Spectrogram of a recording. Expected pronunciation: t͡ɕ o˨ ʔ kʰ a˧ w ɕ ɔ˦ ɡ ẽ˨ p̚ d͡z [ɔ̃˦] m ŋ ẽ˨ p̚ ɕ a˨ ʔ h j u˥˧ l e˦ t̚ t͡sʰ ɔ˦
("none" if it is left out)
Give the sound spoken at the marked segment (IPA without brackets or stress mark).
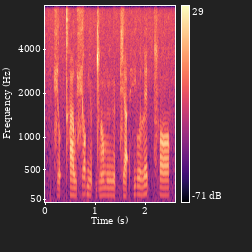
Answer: ɔ̃˧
